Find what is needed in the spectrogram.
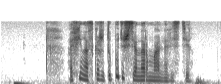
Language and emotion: Russian, angry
